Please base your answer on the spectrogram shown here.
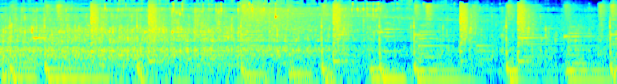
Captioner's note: bubbly boiling sounds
